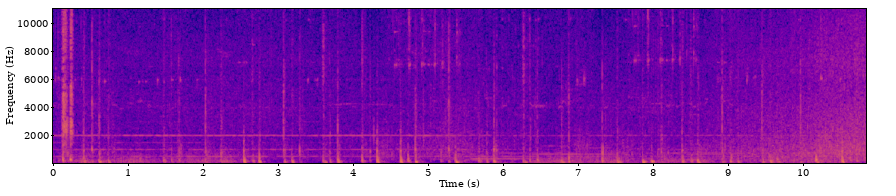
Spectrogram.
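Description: Horse hooves clip-clop steadily at a walk in the medieval game Kingdom Come Deliverance 2, close and fairly quiet, with faint background ambience and no speech.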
